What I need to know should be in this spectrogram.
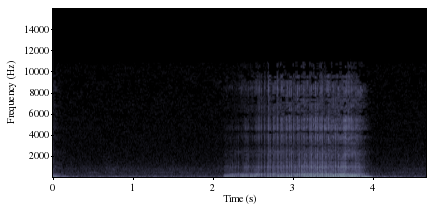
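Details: Snoring recorded as a sleep-aid sound: one long, loud, rattling inhaled snore after quieter breathing, over faint room noise.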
